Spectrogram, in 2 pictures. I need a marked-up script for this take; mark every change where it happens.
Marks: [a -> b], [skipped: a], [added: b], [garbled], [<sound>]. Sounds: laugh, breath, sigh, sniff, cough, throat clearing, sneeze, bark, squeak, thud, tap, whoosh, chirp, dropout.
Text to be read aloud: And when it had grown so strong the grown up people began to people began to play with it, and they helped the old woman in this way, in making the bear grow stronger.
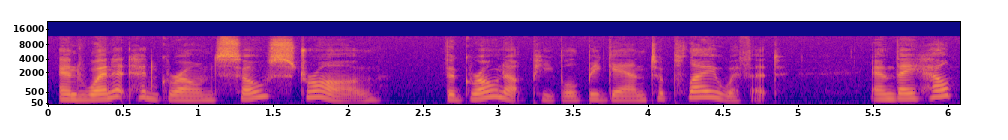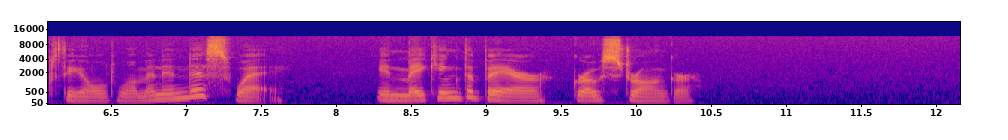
And when it had grown so strong the grown up people began to [skipped: people began to] play with it, and they helped the old woman in this way, in making the bear grow stronger.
